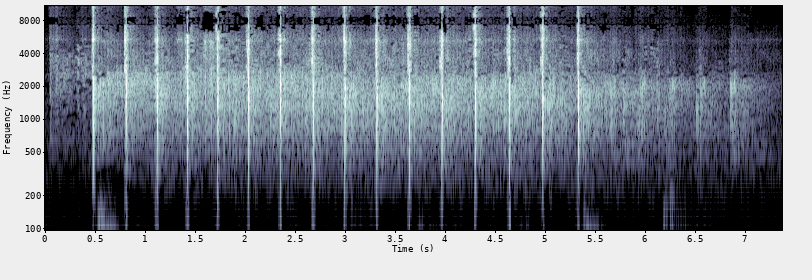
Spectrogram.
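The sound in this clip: Applause welcoming guests in the Missouri Senate chamber: a wash of clapping with many sharp, evenly spaced claps on a steady beat, then fading away toward the end.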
